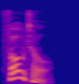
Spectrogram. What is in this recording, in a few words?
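"fauteuil", British English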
